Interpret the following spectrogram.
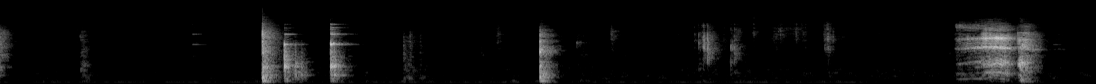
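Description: Metal garlic press being squeezed hard by hand: three sharp metallic clacks with a brief ring about three seconds in, another about halfway, and lighter ticks after. A louder rough sound comes just before the end.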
